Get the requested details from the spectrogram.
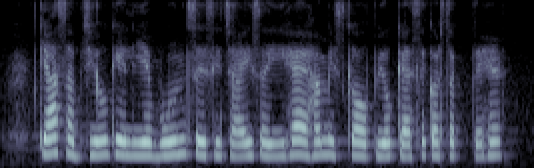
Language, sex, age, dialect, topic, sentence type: Hindi, female, 18-24, Garhwali, agriculture, question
